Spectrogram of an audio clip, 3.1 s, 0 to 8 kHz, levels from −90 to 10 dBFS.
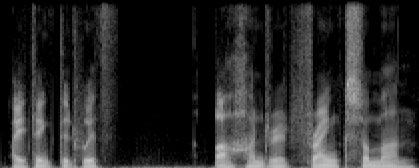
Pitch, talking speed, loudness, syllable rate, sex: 90 Hz, 170 wpm, -19 LUFS, 4.5 syllables/s, male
